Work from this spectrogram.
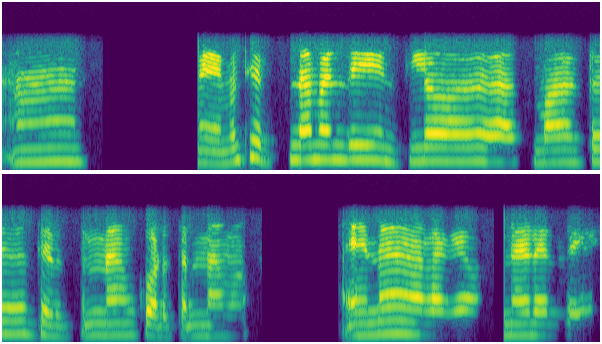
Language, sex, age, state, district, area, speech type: Telugu, female, 45-60, Andhra Pradesh, West Godavari, rural, conversation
